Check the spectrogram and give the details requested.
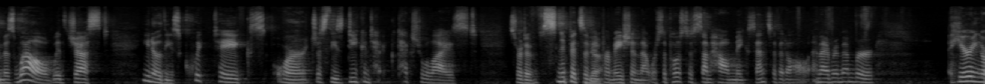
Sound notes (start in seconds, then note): none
